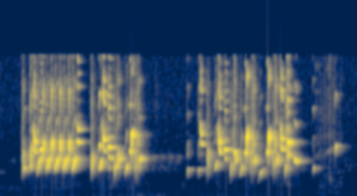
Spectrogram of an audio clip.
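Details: European goldfinch, a Bosnian bird, singing in the campero style: bursts of rapid, bright twittering and liquid trills high in pitch, two phrases each about a second long separated by a short pause, with a few thin whistles between them.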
